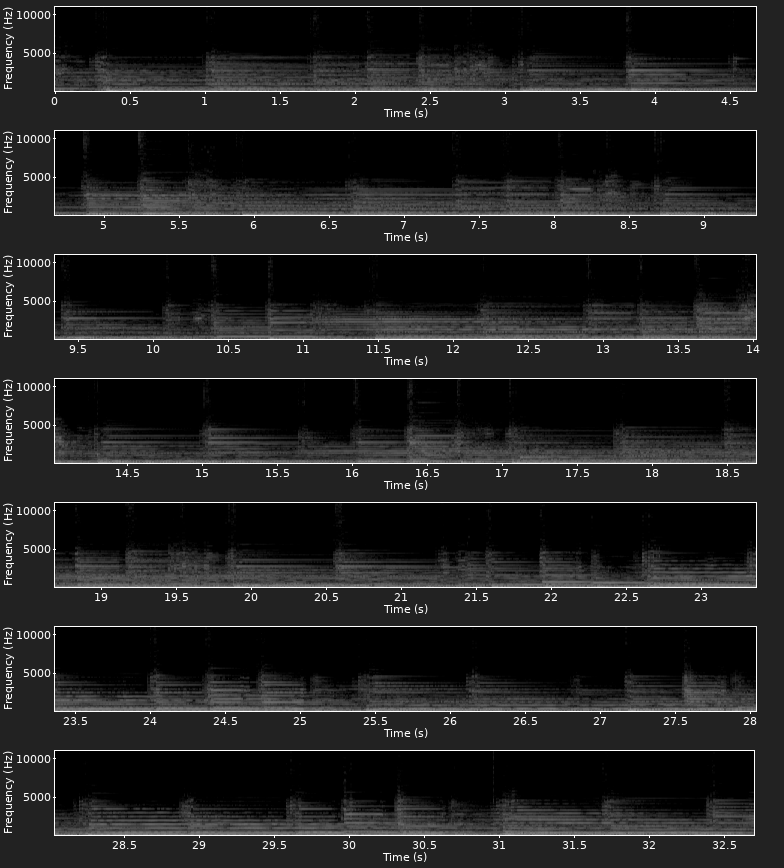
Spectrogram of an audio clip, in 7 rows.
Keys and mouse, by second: 1.8-4.8 right drag, 2.8 b, 4.9 s, 8.4 g, 11.3 z, 12.1 Tab, 13.5 a, 16.6 middle click, 17.1-18.7 middle drag, 19.4-20.8 middle drag, 20.4-22.0 right drag, 21.9-23.7 drag, 22.8 right click, 22.9 middle click, 23.7 middle click, 24.0 ctrl+z, 24.7 a, 25.0-31.1 middle drag, 29.4-31.3 right drag, 29.6 Tab, 31.3 middle click.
